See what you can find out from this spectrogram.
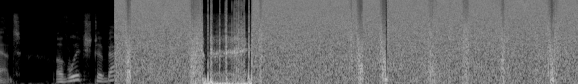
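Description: Speech, until at 1.15 s it gives way to loud, harsh broadband noise that lasts to the end. These are samples built from the wrong bytes: each value is assembled misaligned or byte-swapped, so the rapidly fluctuating low bits dominate.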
